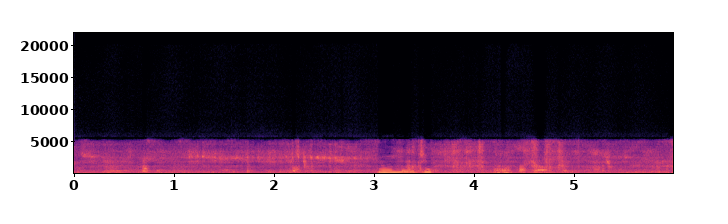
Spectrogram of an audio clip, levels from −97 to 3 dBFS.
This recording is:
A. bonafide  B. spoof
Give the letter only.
B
